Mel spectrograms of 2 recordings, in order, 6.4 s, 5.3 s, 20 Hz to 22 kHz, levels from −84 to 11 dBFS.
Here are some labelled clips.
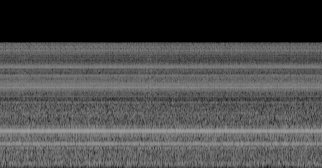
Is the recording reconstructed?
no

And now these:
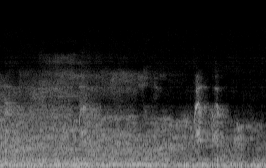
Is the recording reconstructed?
yes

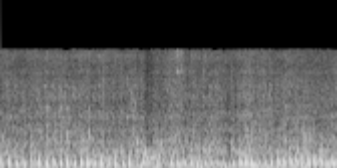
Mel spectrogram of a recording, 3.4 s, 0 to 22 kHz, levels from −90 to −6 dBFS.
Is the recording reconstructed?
yes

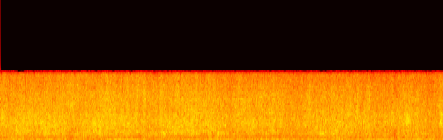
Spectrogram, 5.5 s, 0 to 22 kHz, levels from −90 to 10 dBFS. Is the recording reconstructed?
no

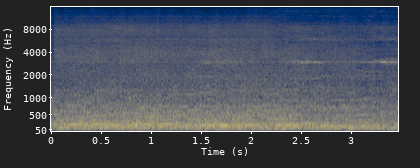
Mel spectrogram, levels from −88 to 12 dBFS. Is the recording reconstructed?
yes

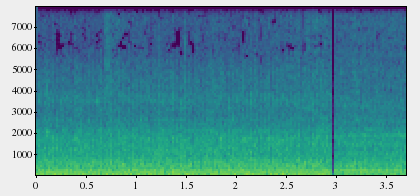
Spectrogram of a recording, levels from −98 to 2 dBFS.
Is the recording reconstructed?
no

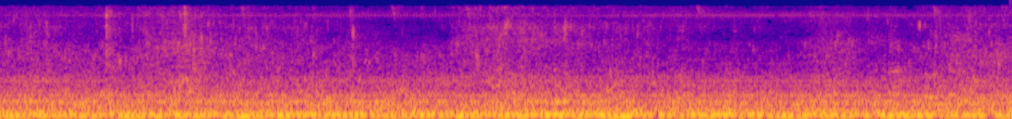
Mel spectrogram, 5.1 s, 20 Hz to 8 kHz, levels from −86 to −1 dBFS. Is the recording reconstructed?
no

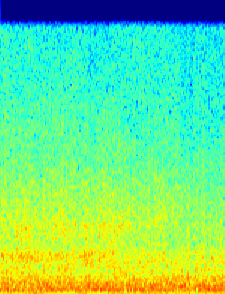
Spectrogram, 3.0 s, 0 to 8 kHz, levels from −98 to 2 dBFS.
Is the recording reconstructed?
yes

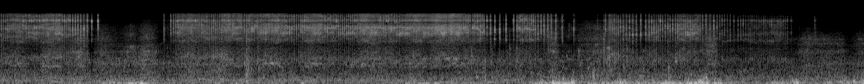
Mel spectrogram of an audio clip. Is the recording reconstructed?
yes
